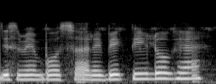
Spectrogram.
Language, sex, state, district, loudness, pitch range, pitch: Hindi, female, Jharkhand, Palamu, -13 LUFS, 220-265 Hz, 225 Hz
